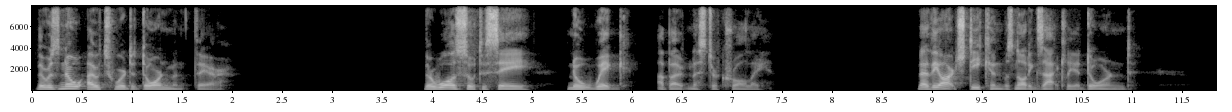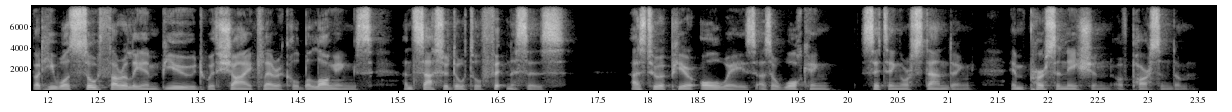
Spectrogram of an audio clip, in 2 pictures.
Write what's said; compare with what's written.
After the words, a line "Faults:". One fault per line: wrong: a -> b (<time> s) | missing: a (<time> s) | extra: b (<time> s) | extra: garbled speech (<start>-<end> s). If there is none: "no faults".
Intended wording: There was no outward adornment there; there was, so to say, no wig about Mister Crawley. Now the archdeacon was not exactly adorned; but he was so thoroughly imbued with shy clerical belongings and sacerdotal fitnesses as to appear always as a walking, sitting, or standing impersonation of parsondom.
There was no outward adornment there; there was, so to say, no wig about Mister Crawley. Now the archdeacon was not exactly adorned; but he was so thoroughly imbued with shy clerical belongings and sacerdotal fitnesses as to appear always as a walking, sitting, or standing impersonation of parsondom.
Faults:
no faults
